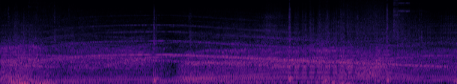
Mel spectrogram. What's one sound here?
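Car tyres screech on asphalt while skidding.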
